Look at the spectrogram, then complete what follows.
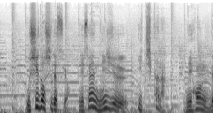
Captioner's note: in Italian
